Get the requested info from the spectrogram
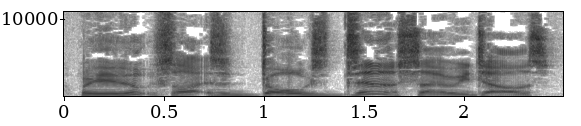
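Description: A woman's voice: on the low side, sing-song, normal speed, a little mellow, husky. Woman doing a slurring drunk young guy. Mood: tipsy. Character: drunk young man slurring, cheerful and rude. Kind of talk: storybook character voice.

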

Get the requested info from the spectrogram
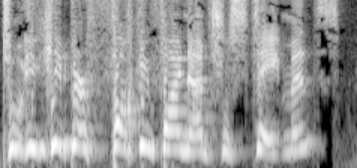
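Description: A gruff middle-aged father in an audiobook, played by a woman reader, blunt and easily cross. The delivery is animated, impatient and impassive by turns. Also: sits low, brisk. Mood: shouting.

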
